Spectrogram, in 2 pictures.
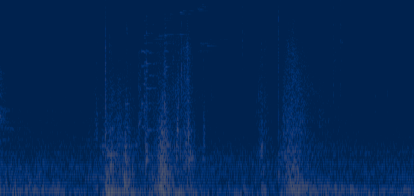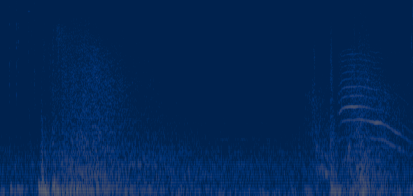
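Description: A cat meows several times in short, separate calls, the clearest ones near the start and end, heard against quiet room background with no talking.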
